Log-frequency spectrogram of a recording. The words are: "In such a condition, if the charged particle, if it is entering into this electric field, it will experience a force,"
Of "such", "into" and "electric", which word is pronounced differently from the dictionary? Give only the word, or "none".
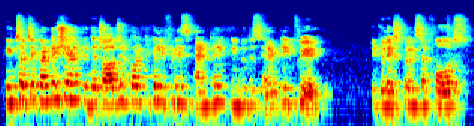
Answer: none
